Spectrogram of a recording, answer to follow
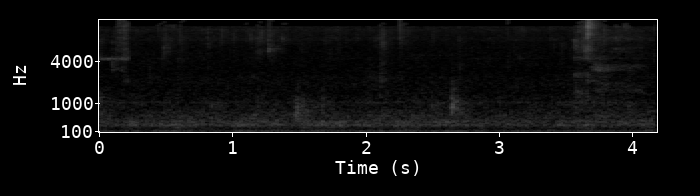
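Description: Near silence: room tone with a steady low hum and a couple of very faint clicks.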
